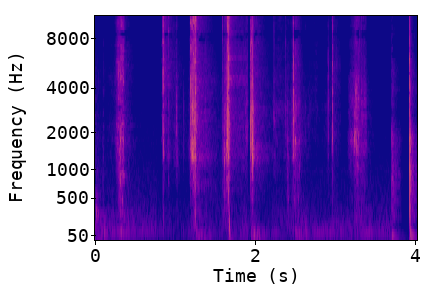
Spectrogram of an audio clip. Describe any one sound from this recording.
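Metal parts click sharply as a pistol is taken apart.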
